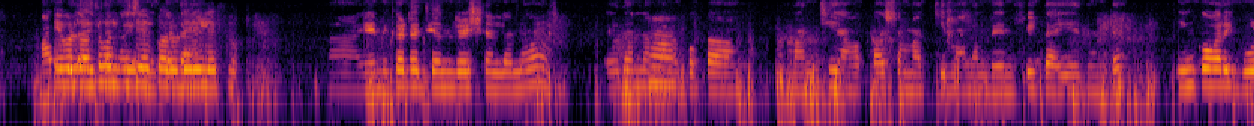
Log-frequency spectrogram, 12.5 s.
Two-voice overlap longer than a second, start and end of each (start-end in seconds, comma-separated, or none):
0.6-2.0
